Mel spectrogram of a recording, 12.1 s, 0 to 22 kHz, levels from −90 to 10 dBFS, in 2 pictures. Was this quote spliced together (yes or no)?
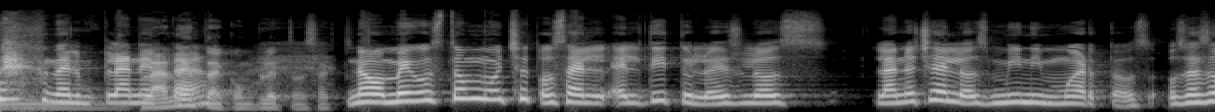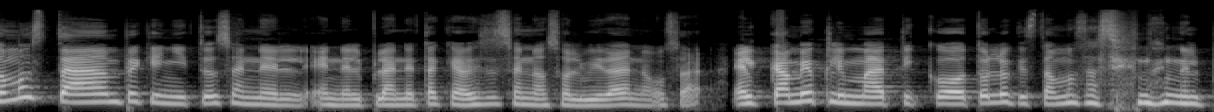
yes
